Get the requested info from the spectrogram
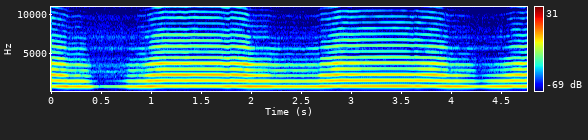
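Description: Clarinet mouthpiece and barrel played alone, holding one bright, buzzy high note that reads A-flat on the tuner. The pitch sags slightly and the tone briefly falters about half a second in and again near the end as the tongue drops from an 'ee' to a 'ya' position, showing how tongue voicing changes the pitch.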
